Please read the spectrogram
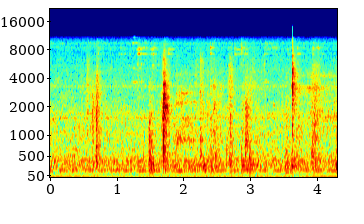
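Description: Low room noise with a few faint, sharp clicks, the last one near the end.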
